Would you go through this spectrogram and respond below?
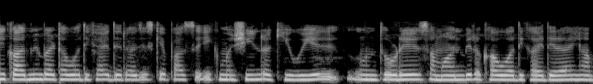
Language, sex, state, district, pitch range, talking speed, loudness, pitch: Bhojpuri, female, Bihar, Saran, 215-225 Hz, 250 wpm, -17 LUFS, 225 Hz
